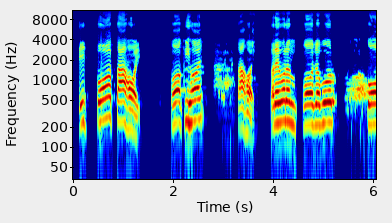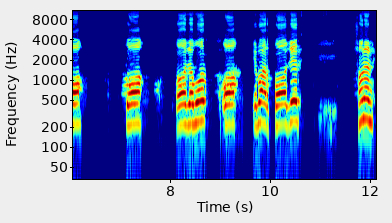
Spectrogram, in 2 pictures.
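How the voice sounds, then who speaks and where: A man teaching a class to pronounce letters, repeating each sound slowly and having students echo it. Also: very high voice. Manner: chants opening prayers in a slow singsong. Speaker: Quran recitation teacher. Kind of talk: classroom pronunciation lesson.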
